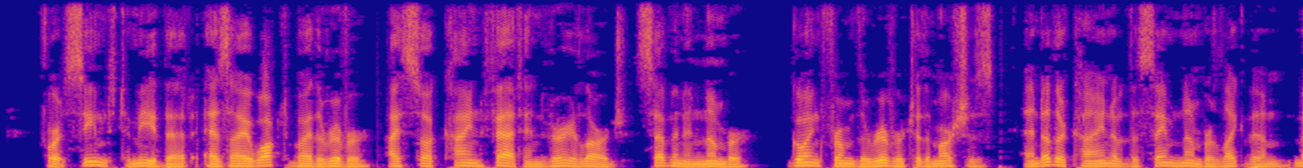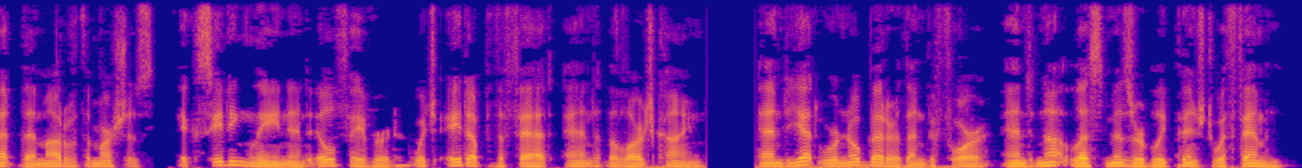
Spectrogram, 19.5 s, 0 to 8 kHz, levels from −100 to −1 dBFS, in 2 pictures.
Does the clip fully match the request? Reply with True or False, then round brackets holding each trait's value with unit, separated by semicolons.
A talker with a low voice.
True (115 Hz)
